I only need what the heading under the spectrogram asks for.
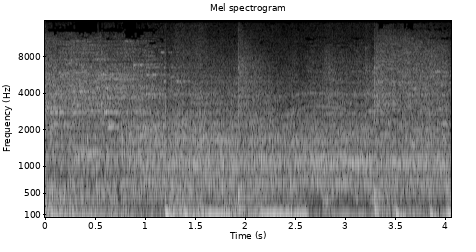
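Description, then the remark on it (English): Loud glass shattering, Stone Cold Steve Austin's wrestling entrance sound effect, crashes over a dense, roaring wall of arena crowd noise, with sharp impacts repeating several times across the few seconds. “Steve's Glass was the soundtrack to holy shit.”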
